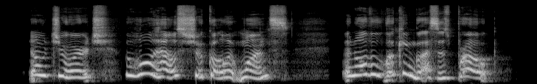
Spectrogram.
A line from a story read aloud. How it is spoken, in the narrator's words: wailed his mother, and Adriana and Cordelia joined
